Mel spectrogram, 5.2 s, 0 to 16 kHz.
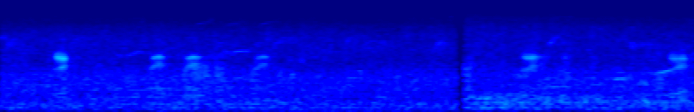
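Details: Gadwall (Mareca strepera) at a park pond in Chiba, Japan, November 2025, during courtship display and pair formation in winter: five or so brief, high whistled notes scattered over several seconds, over a steady background hiss.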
